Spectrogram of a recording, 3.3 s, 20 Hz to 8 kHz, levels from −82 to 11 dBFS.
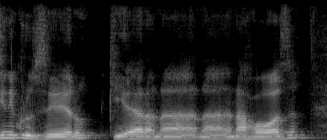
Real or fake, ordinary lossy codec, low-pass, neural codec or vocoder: real; none; none; none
